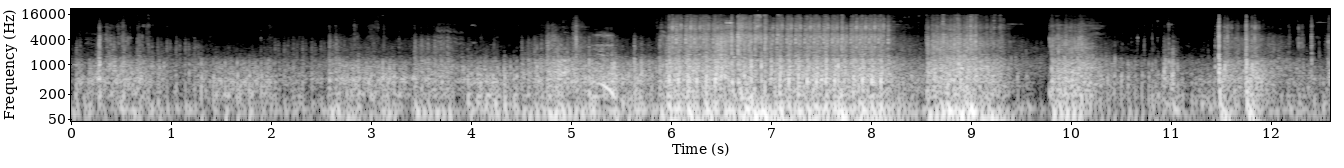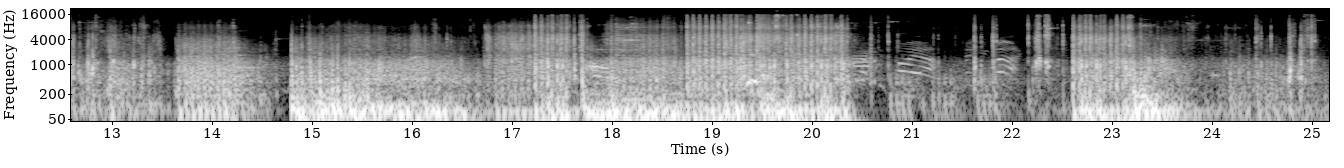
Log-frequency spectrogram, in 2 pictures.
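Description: Bursts of machine gun fire in the video game Warzone, loud rapid rattling volleys repeating across the span with brief pauses between them, alone without talk.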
